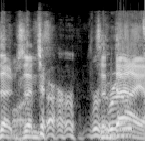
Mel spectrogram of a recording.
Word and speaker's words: Zendaya: Zendaya, Two right?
